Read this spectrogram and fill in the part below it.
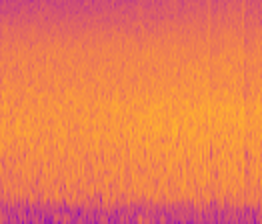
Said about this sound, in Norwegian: And spontaneous applause breaks out in Westminster Abbey. I've never heard that before. Og applausen sprer seg som en bølge helt fram til den store kirken, og så inn gjennom dørene.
